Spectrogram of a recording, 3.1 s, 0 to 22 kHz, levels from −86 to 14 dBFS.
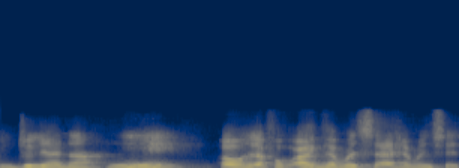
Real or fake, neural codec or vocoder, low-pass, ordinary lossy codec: fake; codec, 16 kHz, about 1 kbps, DyCAST, with the encoder's durations; none; none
